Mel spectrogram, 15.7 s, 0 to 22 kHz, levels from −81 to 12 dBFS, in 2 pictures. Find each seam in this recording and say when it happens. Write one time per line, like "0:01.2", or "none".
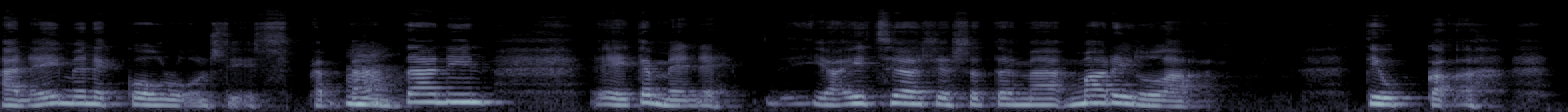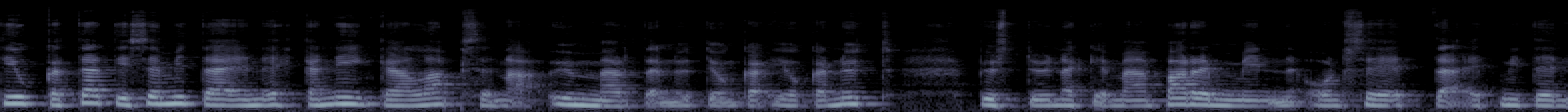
none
